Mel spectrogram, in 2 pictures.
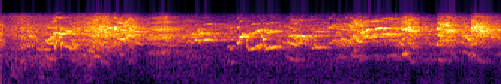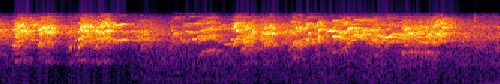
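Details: Lorikeets gathered in numbers beside a balcony, shrieking and squawking together in a loud, unbroken, grating chorus of high piercing calls.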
